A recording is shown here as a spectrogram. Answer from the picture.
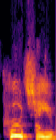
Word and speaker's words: Coochie: the name which was coochie rhyme with Gucci this really works out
